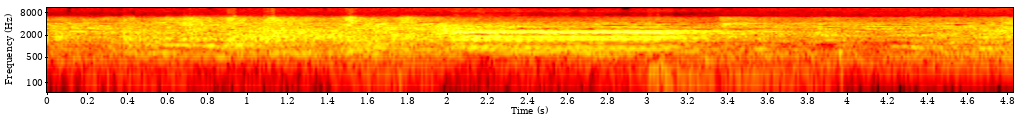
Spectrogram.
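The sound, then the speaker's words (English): A referee's whistle gives one sustained, shrill blast lasting just over a second, cutting through the steady roar of a basketball crowd with voices murmuring throughout. “Whistle.”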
